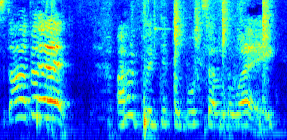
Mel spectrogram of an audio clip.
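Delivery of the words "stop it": higher, louder cry to a pet; sharp scolding. Real, not acted. Owner telling dog not to eat books, high loud scolding. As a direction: call the dog off, pitched up sharply.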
